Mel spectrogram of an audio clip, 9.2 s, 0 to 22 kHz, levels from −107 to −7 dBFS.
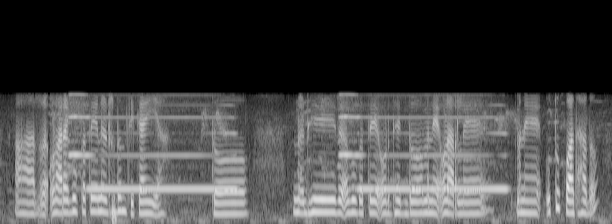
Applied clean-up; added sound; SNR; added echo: none; Wind instrument, woodwind instrument; 4 dB; none.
